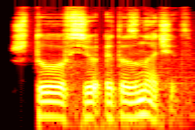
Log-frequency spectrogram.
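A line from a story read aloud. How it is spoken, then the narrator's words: Hoarse question. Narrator (Russian): хрипло спросил Макферсон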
